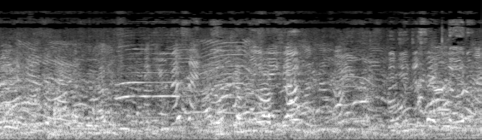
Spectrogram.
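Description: Many children and adults chattering at once, a steady babble of overlapping voices with no single speaker standing out.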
